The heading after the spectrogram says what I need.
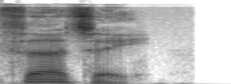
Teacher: this word also has two syllables 30 we stress the first syllable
